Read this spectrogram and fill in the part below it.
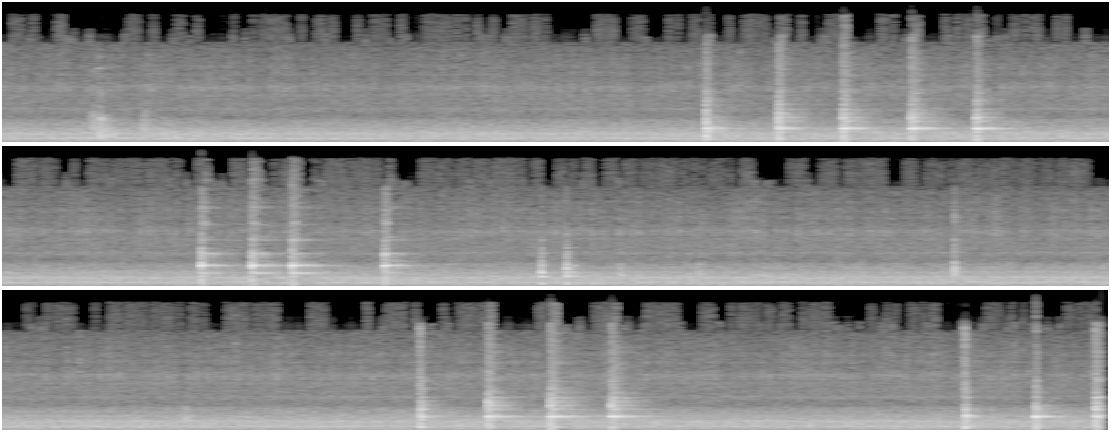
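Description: Sharp metallic taps from a claw hammer come in short clusters of three or four over a steady background hum, moderately close and loud, during a rear axle swap.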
